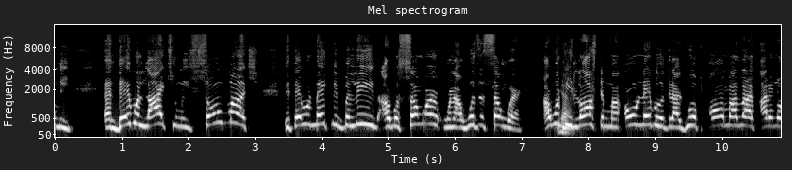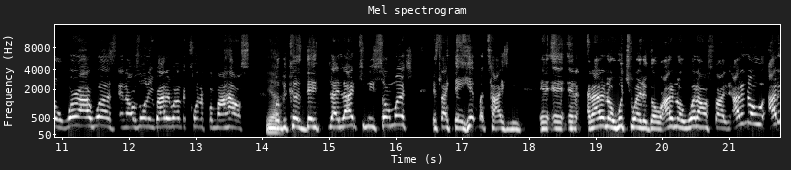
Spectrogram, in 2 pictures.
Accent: Modesto, California, United States; I was born in Modesto, California. I had a pretty decent family. My mom, my dad, they was there. There was cannery workers.

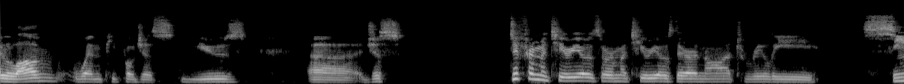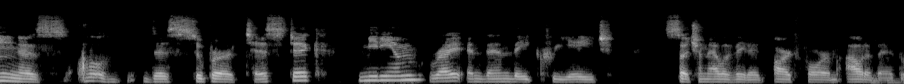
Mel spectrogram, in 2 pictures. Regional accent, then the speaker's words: Brazil; now in Vancouver, Canada; I'm from Brazil, but I'm based in Vancouver, Canada

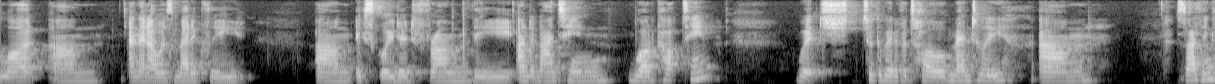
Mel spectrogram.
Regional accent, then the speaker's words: Queensland, Australia; also born or lived in Washington, D.C., United States; I was born in Washington, D.C., and then I think I was one when my parents moved to Australia. So I've pretty much been in Australia my whole life. So very much an Australian.

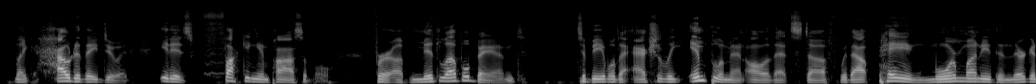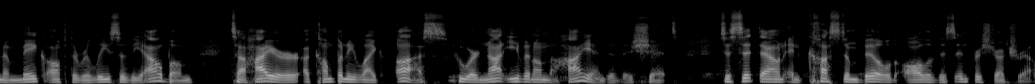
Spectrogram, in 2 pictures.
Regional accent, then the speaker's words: Florida, United States; now in Ohio, United States; growing up in Florida, like, I, I mean, I live in Ohio now

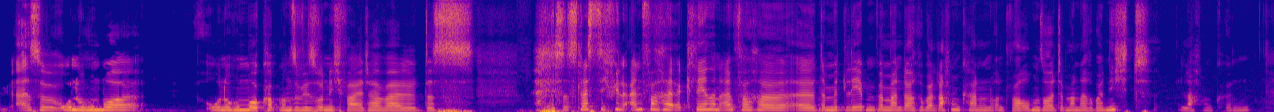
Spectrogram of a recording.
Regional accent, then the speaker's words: Nuremberg, Bavaria, Germany; ich komme aus Bayern, natürlich. Besser gesagt aus Nürnberg oder Umgebung von Nürnberg.

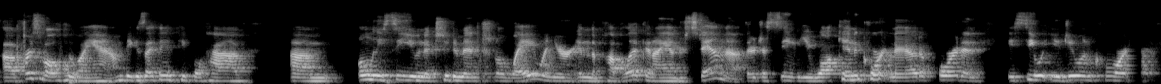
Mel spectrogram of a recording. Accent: Canada; also born or lived in Cairo, Egypt; came to Canada with my family, and we settled here by the time I was about four.

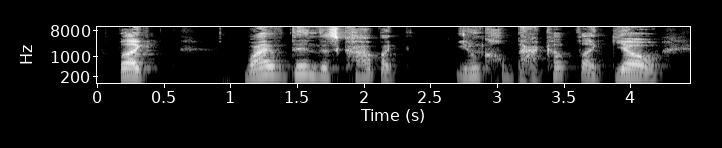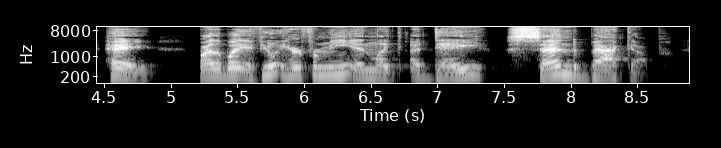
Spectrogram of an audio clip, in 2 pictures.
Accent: United States; we're American

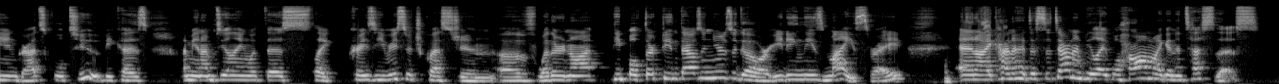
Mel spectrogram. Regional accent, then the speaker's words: East Coast, United States; also born or lived in West Virginia; Oh, no. Yeah, I am from the East Coast. It's kind of funny. I did a mini circle around the East Coast in terms of where I lived. So I was born in West Virginia.

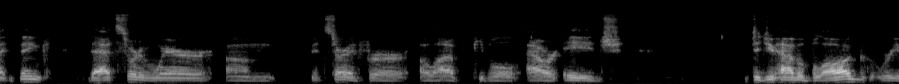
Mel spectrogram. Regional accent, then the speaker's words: Annapolis, Maryland, United States; I'm from Annapolis. I'm from Annapolis, Maryland, which is like the boat place. It's where the Naval Academy is.

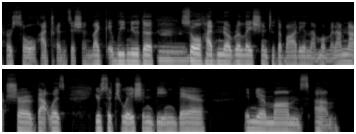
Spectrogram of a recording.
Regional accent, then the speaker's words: Colombia; first language Spanish; now in United States; I was born and raised in Colombia. My mom is Colombian. So Spanish is my first language

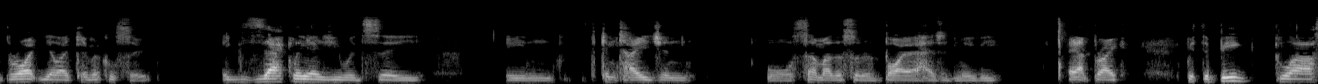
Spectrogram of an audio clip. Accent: Albury-Wodonga, New South Wales, Australia; my hometown, or within 10Ks of my hometown

